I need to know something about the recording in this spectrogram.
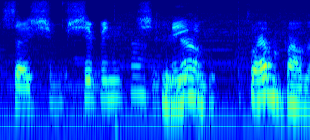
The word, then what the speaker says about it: SHvininiai: But it's not Shivani because there's no S, there's no I after the H. So Shivini.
